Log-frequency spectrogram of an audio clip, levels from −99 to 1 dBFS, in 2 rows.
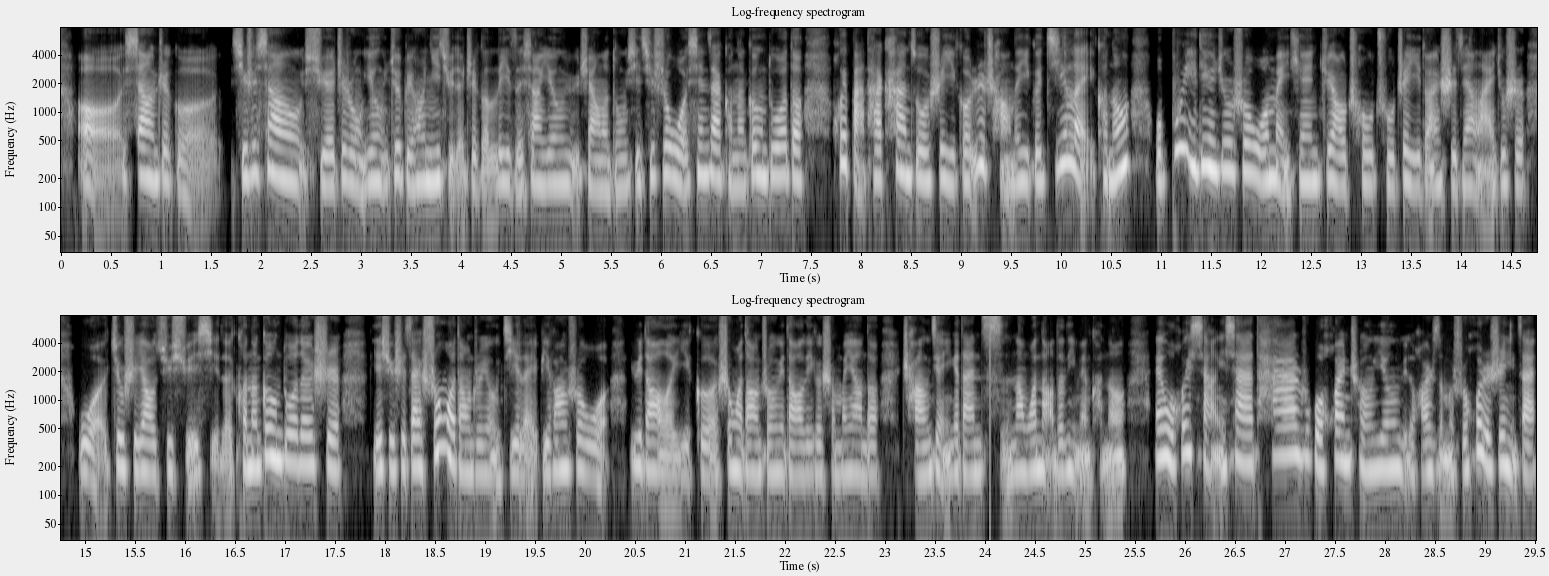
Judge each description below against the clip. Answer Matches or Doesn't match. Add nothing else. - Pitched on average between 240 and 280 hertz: Doesn't match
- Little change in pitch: Doesn't match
